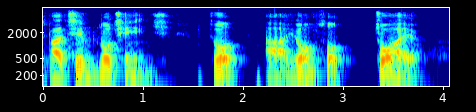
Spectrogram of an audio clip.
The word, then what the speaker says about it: 좋아요: 좋아요, so 좋아요, 좋아요. When 받침 흐 meets circle, 흐 is omitted because 흐 is the weakest consonant.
